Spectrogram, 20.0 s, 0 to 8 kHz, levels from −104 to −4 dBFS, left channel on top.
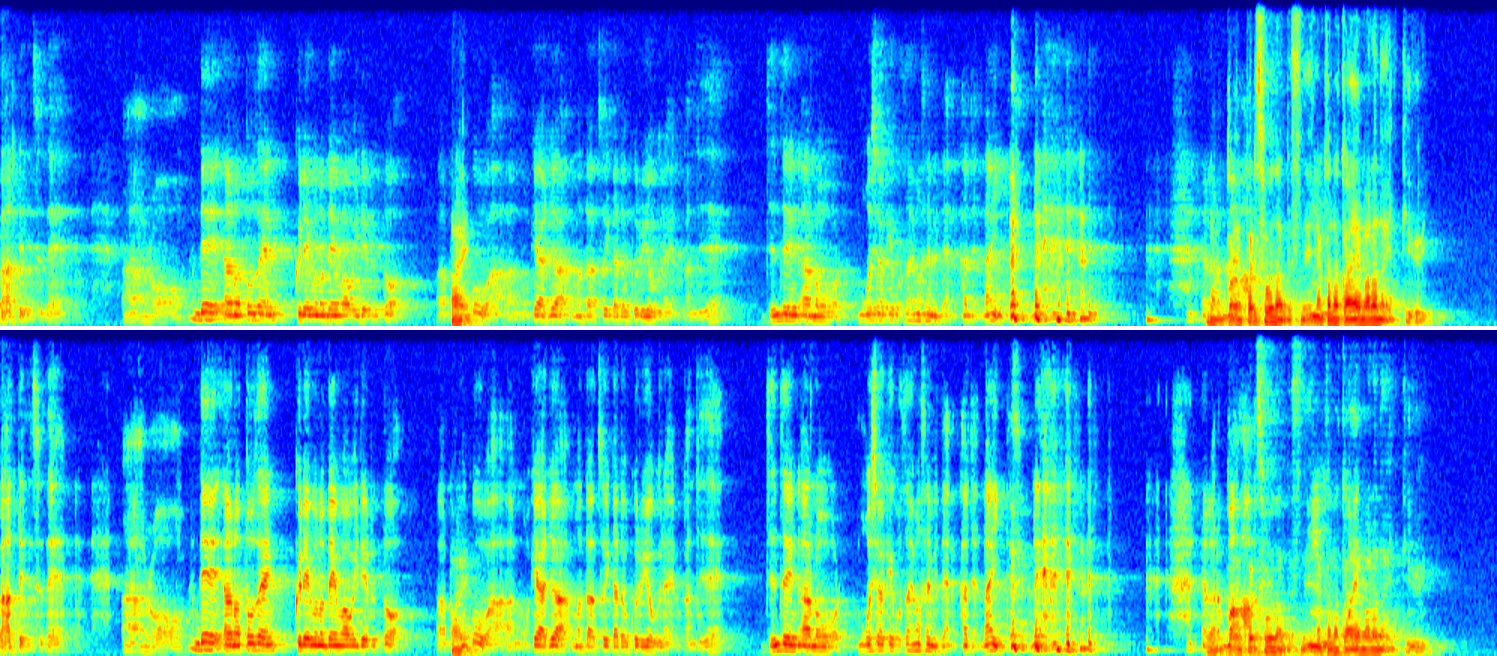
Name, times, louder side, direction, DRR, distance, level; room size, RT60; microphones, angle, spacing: voice 1, 0.0-5.4 5.8-9.6 10.2-13.4 13.7-14.3 15.3-16.7 17.4-18.1 18.8-19.0, right 4 dB, 45° right, 7 dB, 0.6 m, -25 dB
voice 2, 13.5-14.6 15.3-15.4 16.1-19.0, left 4 dB, 40° left, 11 dB, 0.5 m, -20 dB
12.0 x 6.2 x 6.6 m, 1.2 s
head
